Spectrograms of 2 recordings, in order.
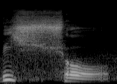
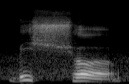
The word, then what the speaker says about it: বিশ্ব: রয়েছে এমনিতে, অন্তস্থ ব যখন হবে কোনো শব্দে দুবার উচ্চারণ হবে, যেমন বিশ্ব, কিন্তু বর কিন্তু উচ্চারণ হচ্ছে না, যেহেতু এটি অন্তস্থ ব, হ্যাঁ। লয়ের পরে ছিল আগে, এখন লয়ের পরে সেই বটি নেই, তাই কি হবে? বিশ্ব, বিশ্ব।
